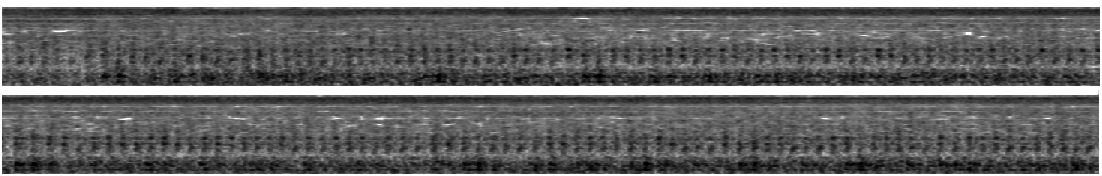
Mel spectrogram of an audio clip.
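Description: An engine runs loudly close by with a steady, rough clatter.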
